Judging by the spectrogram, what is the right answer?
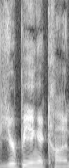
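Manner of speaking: usual speaking voice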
